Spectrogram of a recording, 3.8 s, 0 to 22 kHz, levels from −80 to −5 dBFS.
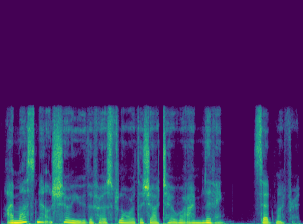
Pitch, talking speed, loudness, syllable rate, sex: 175 Hz, 285 wpm, -17 LUFS, 6.3 syllables/s, female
